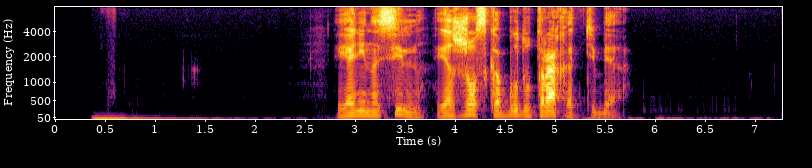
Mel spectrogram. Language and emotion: Russian, angry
